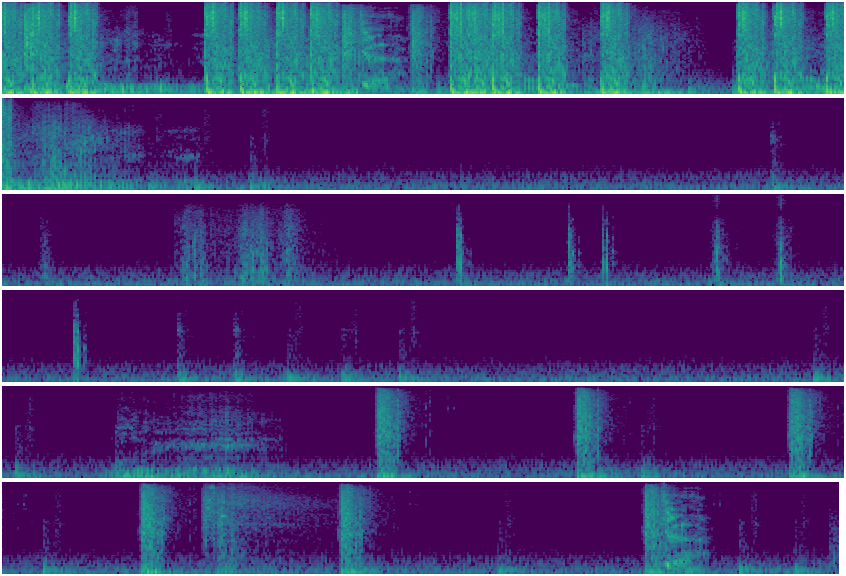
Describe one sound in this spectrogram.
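Heavy blows thud and crash in a fight.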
